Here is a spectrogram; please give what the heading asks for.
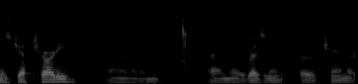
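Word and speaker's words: Ciardi: Rapham, state calls Jeff Chardy, and that is pronounced spelled, C-I-A-R-D-I.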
